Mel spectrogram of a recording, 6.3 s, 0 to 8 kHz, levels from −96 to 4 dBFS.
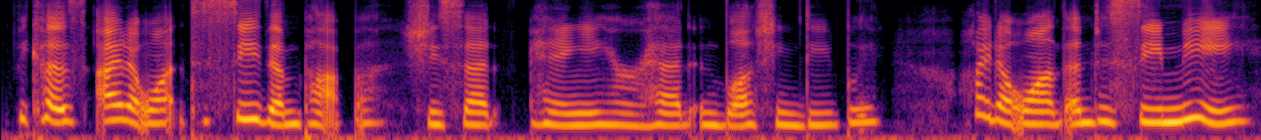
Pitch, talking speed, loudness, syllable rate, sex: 255 Hz, 220 wpm, -18 LUFS, 5.4 syllables/s, female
